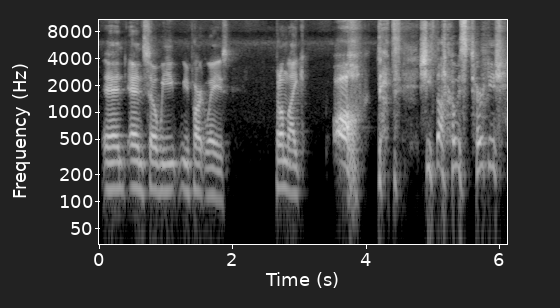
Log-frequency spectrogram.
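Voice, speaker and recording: Male co-host, mid-pitched, loose storyteller who swears freely. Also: big pitch swings, slow. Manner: rambling storyteller with profanity and stumbles. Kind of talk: casual chat.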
